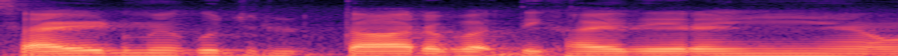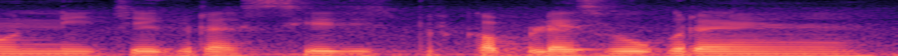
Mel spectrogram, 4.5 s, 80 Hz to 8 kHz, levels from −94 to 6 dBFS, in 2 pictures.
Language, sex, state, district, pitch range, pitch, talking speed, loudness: Hindi, male, Uttar Pradesh, Shamli, 115-120 Hz, 115 Hz, 240 wpm, -19 LUFS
